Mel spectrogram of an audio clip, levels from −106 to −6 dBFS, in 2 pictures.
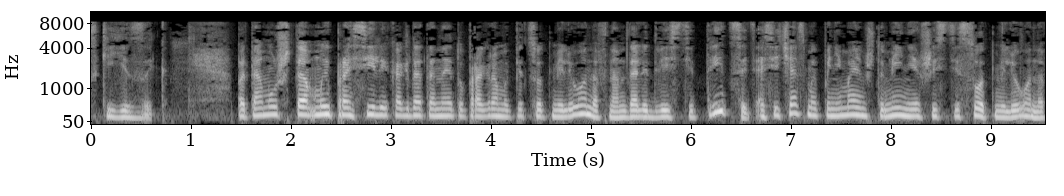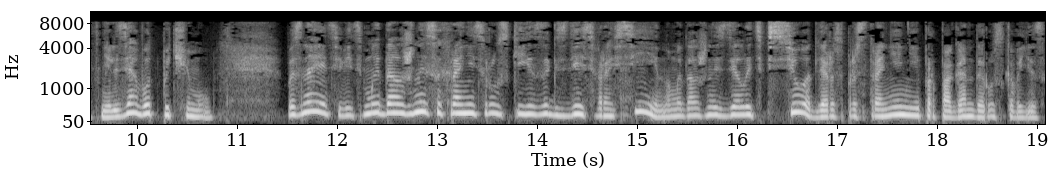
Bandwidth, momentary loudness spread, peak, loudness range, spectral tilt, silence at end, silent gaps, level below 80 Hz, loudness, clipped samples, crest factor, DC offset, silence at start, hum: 8.8 kHz; 9 LU; -12 dBFS; 3 LU; -6 dB/octave; 0 s; none; -62 dBFS; -28 LUFS; under 0.1%; 16 dB; under 0.1%; 0 s; none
